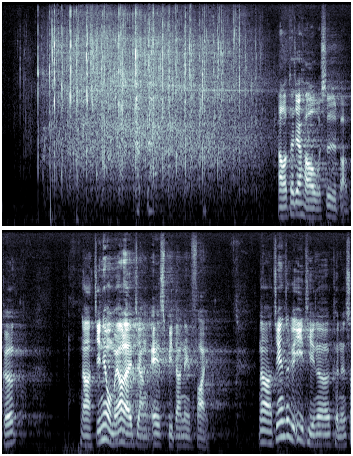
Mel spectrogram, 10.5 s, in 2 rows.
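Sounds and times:
audience applause welcoming speaker: 0:00.2 - 0:04.9
speech: 0:04.1 - 0:05.6, 0:06.4 - 0:08.4, 0:09.1 - 0:10.4.

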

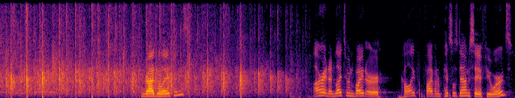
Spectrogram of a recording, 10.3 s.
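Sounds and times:
audience applause thanking event staff: 0:00.0 - 0:06.2
speech: 0:02.8 - 0:03.9, 0:06.3 - 0:10.2.

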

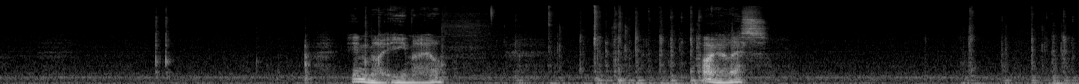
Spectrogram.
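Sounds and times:
typing on a computer keyboard: 0:01.6 - 0:01.8, 0:05.1 - 0:07.1, 0:09.6 - 0:10.7
speech: 0:03.5 - 0:04.6, 0:07.0 - 0:07.7.

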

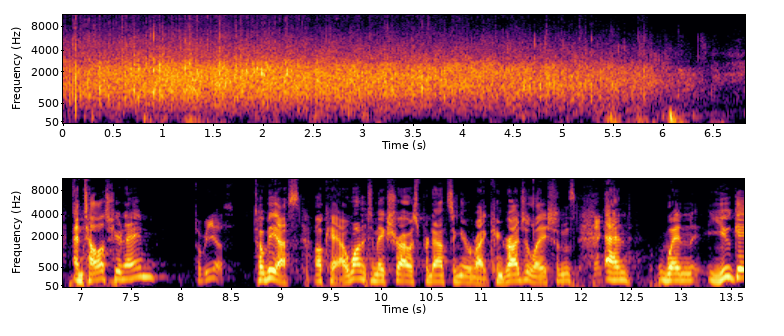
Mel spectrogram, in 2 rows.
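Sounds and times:
audience applause for a contest winner: 0:00.0 - 0:06.6
speech: 0:07.0 - 0:13.6.

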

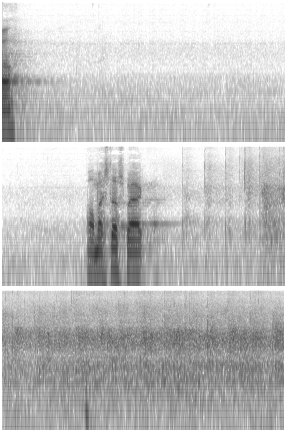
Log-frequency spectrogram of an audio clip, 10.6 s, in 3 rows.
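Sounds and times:
speech: 0:00.0 - 0:00.3, 0:04.6 - 0:05.5
audience applause: 0:06.1 - 0:10.5.

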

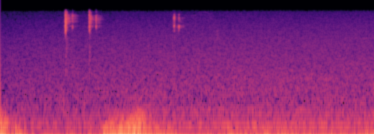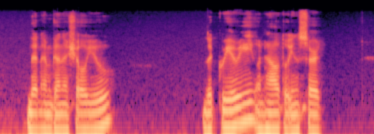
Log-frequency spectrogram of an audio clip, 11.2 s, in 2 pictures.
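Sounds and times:
low steady rumble: 0:00.0 - 0:11.2
computer mouse clicks: 0:01.0 - 0:01.6
speech: 0:06.0 - 0:07.4, 0:08.6 - 0:10.5.

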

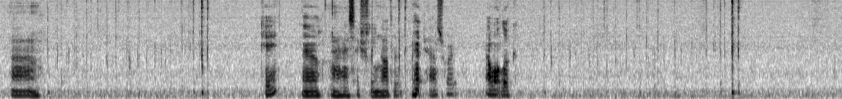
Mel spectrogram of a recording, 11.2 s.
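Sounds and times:
steady low hum: 0:00.0 - 0:11.2
speech: 0:00.2 - 0:00.7, 0:03.5 - 0:07.0
password typed on a computer keyboard: 0:00.6 - 0:02.8, 0:04.9 - 0:05.6, 0:07.2 - 0:09.9.

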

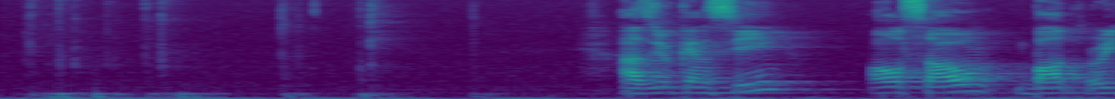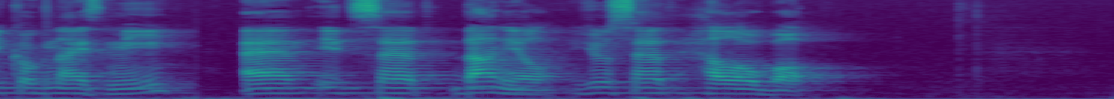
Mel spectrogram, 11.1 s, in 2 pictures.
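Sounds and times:
typing a message on a computer keyboard: 0:00.0 - 0:02.6
speech: 0:03.1 - 0:09.7.

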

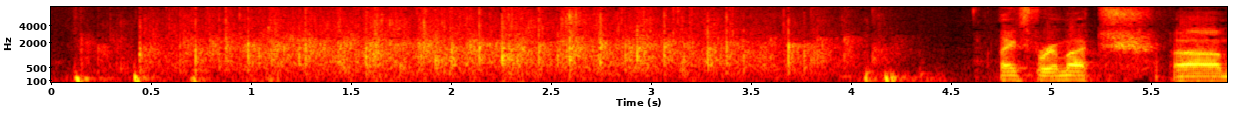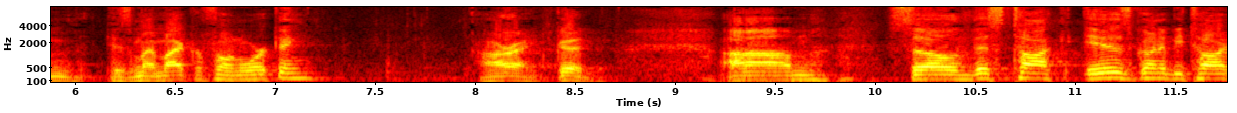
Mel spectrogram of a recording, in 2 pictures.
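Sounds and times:
audience applause: 0:00.0 - 0:04.4
speech: 0:04.8 - 0:07.3, 0:08.0 - 0:11.7.

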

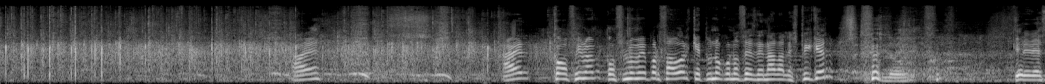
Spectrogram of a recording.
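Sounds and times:
audience applauding a volunteer called up on stage: 0:00.0 - 0:06.0
laughter: 0:01.1 - 0:05.5, 0:08.2 - 0:10.4
speech: 0:02.9 - 0:09.5, 0:10.1 - 0:10.4.

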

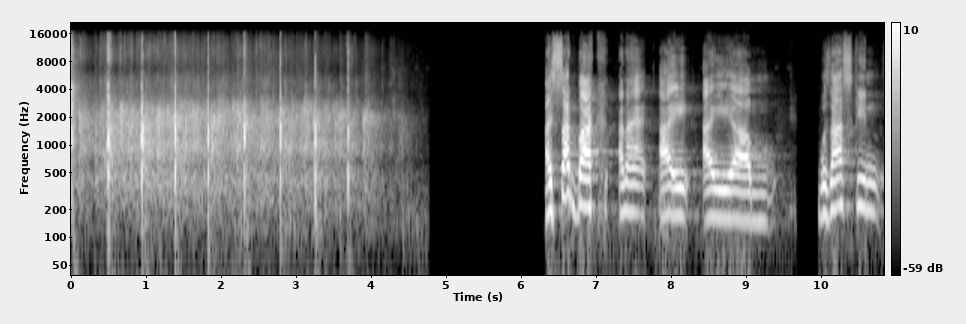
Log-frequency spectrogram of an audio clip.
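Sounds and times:
audience applause: 0:00.0 - 0:04.6
speech: 0:06.4 - 0:09.4, 0:10.0 - 0:10.8.

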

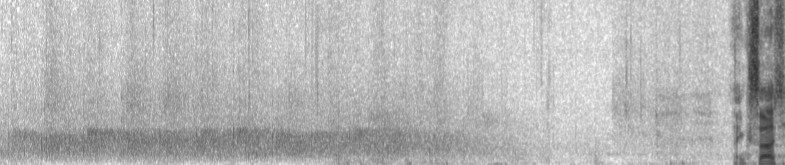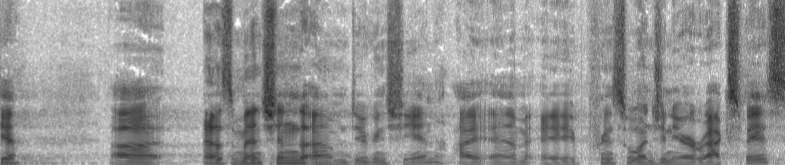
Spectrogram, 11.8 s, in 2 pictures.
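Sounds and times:
audience applause: 0:00.0 - 0:03.8
speech: 0:05.5 - 0:11.7.

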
